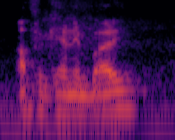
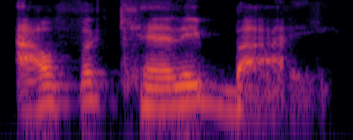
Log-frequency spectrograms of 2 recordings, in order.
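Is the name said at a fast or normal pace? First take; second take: fast; normal. First: The name is said quickly, run together. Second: The name is said at a normal pace.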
